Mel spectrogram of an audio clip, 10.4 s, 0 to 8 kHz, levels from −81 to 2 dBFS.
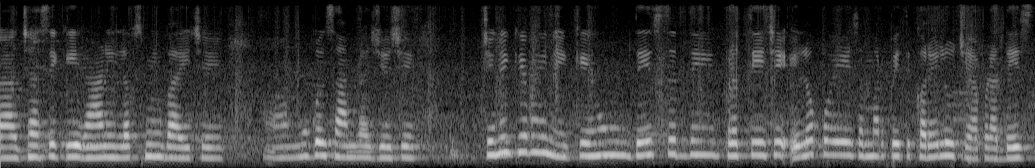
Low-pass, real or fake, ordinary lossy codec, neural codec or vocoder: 7.2 kHz; real; none; none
